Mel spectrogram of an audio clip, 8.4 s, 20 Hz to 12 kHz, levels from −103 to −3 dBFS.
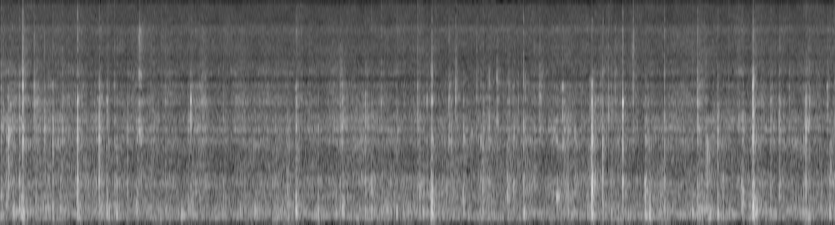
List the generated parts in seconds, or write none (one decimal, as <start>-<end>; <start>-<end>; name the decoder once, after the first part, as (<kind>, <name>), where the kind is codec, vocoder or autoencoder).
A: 0.0-4.4 (codec, SNAC); 5.3-8.4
